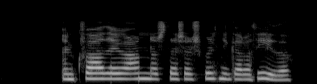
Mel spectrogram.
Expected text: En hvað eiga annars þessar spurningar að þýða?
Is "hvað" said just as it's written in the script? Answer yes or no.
yes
